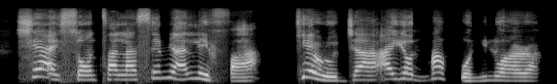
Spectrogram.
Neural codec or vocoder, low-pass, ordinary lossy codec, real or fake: codec, 44.1 kHz, 2.6 kbps, SNAC; 14.4 kHz; none; fake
